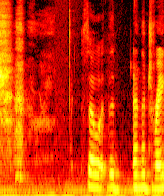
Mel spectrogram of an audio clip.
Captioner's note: giggles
